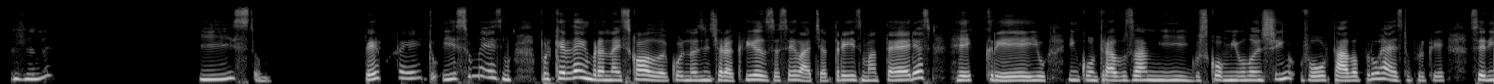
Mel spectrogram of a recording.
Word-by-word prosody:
Uhum. 245 - -1 1.5
Isso. 230 +5 -1 0.9
Perfeito, 280 +3 -2
isso 250 +10 -2
mesmo. 310 - -1 0.3
Porque 260 +2 +3
lembra 270 -8 +5
na 200 0 +2
escola, 195 -4 +3
quando 195 +1 -3
a 190 - 0
gente 195 0 -1
era 185 -3 +3
criança, 200 -2 +1
sei 210 +3 -3
lá, 170 -4 +1
tinha 170 0 -5
3 205 +2 -1
matérias, 200 +9 +2 0.2
recreio, 190 -1 0 0.2
encontrava 195 -2 0
os 195 - -6
amigos, 195 -2 +1
comia 195 -2 0
um 195 - -1
lanchinho, 235 +7 -1
voltava 190 -1 +2
para 220 +7 -5
o - - +2
resto 200 -8 -1
porque 185 -1 -9 0.2
seria 205 -2 +1
200 Hz, 130 wpm, -21 LUFS, 190-235 Hz, 1.5 s, lembra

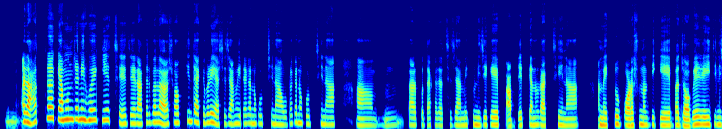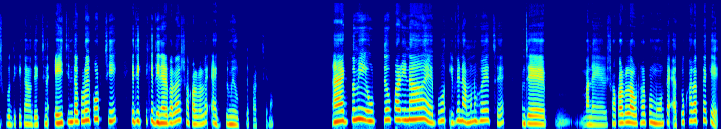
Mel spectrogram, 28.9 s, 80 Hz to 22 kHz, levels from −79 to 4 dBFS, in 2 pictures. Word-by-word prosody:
উম 250 0 -16 0.3
রাতটা 255 - +2 0.2
কেমন 305 +1 +5
জানি 315 -1 +3
হয়ে 300 +1 +1
গিয়েছে, 295 -6 -7 0.2
যে 215 - -7
রাতের 205 +3 -3
বেলা 240 -2 0 0.2
সব 230 0 -1
চিন্তা 265 -1 -6
একেবারেই 235 +1 -3
আসে 185 +2 -16
যে, - - -8
আমি 210 - -9
এটা 210 +1 -11
কেন 215 -1 -6
করছি 205 0 -16
না? - - -6
ওটা 180 +3 -15
কেন 230 -1 -5
করছি 200 +2 -15
না? 185 - -7 0.6
আ - - 0 0.5
উম 170 +2 -16 0.3
তারপর 175 0 -6
দেখা 170 0 -12
যাচ্ছে 165 +1 -14
যে - - -10
আমি 170 +1 -9
একটু 190 - -15
নিজেকে 180 +1 -7 0.3
আপডেট 170 +3 -9
কেন 180 -1 -4
রাখছি 165 +2 -6 0.2
না? 165 - -5 0.5
আমি 180 0 -1
একটু 185 +4 -10 0.2
পড়াশোনার 175 +2 -1
দিকে 175 -1 -5 0.2
বা, 175 - -3
জবের 170 +5 +2
এই 195 - 0
জিনিসগুলোর 190 +1 -8
দিকে 190 +1 -12
কেন 195 -1 -3
দেখছি 185 +2 -7
না? - - -12 0.2
এই 220 - +9
চিন্তাগুলোই 265 +3 +4
করছি, 325 -4 +3 0.4
এদিক 265 -1 +2
থেকে 275 +1 -4
দিনের 220 -1 +8
বেলায়, 265 +6 +2
সকালবেলায় 205 +1 -3
একদমই 195 +1 -2
উঠতে 160 -1 -22
পারছি 155 0 -21
না। - - -21 1.3
একদমই 280 +5 +8 0.2
উঠতেও 280 +3 0
পারি 305 -1 +5
না 310 - +8 0.4
এবং 225 +5 -9 0.2
even 280 +5 -1
এমন 245 +2 0
হয়েছে, 285 -6 -3 0.6
যে 210 -1 +5 0.5
উম 235 +1 -22 0.4
মানে 185 -1 -3 0.3
সকালবেলা 230 +3 +4
উঠার 230 +2 -4
পর 245 - -2
মনটা 210 +3 -3
এত 180 - -14
খারাপ 270 +1 0
থাকে, 270 -5 -3
220 Hz, 160 wpm, -21 LUFS, 185-265 Hz, 1.3 s, এই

